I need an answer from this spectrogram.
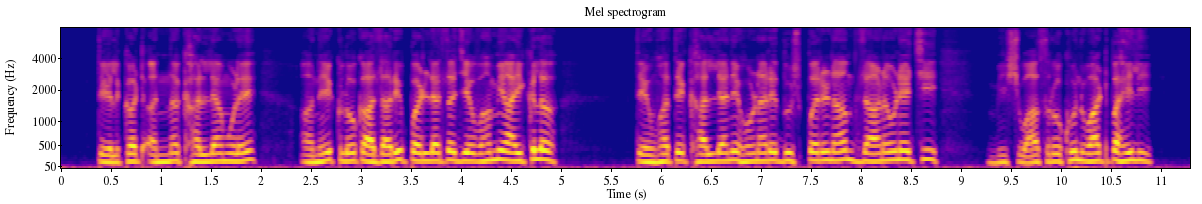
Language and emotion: Marathi, fearful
